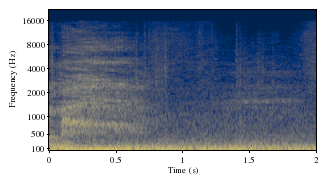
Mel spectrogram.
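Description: The Cadillac Brougham's V8 and exhaust running as the car rolls slowly, heard inside the cabin as a steady low rumble. The tail of a drawn-out 'um' fades out about half a second in.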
